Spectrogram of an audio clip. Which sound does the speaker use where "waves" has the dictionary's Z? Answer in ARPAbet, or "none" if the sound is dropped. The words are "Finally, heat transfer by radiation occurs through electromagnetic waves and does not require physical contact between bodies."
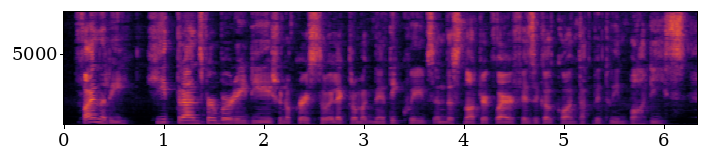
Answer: S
